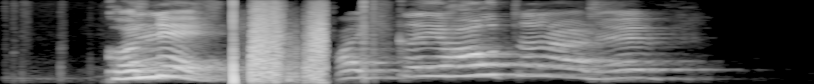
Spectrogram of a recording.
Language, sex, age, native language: Icelandic, male, 13, Icelandic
